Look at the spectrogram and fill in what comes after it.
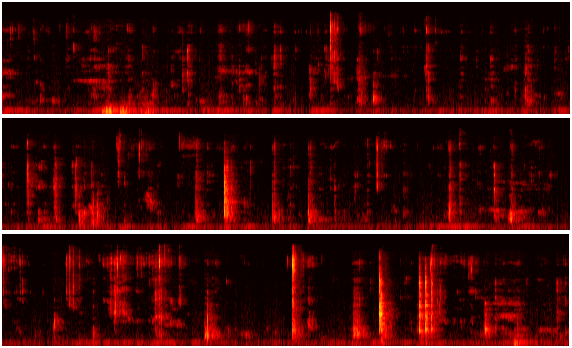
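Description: Close-miked chewing and wet mouth sounds of a person eating soft butter chicken in sauce: irregular sharp smacks and clicks, growing louder and busier near the end, with a dull low bump about a second and a half in.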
